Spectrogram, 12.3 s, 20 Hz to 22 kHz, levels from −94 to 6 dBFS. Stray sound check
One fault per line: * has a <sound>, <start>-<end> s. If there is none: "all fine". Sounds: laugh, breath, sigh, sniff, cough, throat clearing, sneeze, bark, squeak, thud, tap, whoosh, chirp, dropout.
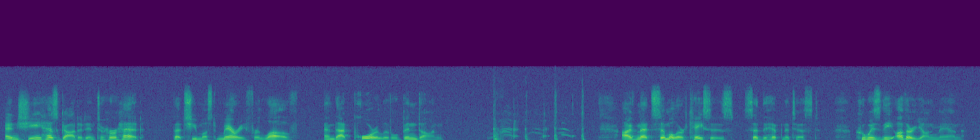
* has a cough, 6.1-7.4 s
